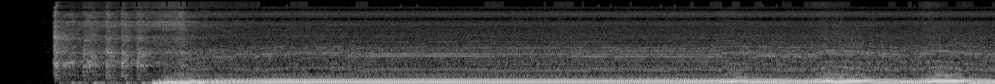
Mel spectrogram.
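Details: JDM Mitsubishi Lancer Evo 6.5 Tommi Makinen Edition after no-start fixed by removing a failed, heat-melted 10-year-old immobiliser: cranks and catches at once, steady even idle with a couple of clean blips; normal start and idle.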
